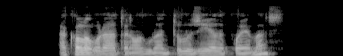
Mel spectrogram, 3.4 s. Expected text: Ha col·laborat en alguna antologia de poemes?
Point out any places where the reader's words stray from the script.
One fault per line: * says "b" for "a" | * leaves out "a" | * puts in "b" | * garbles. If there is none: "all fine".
all fine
